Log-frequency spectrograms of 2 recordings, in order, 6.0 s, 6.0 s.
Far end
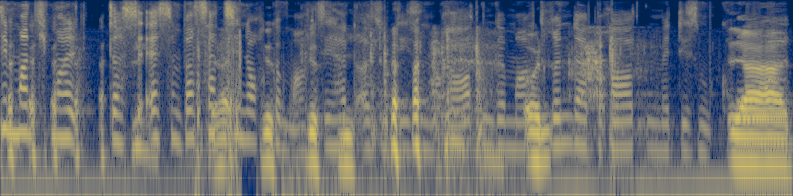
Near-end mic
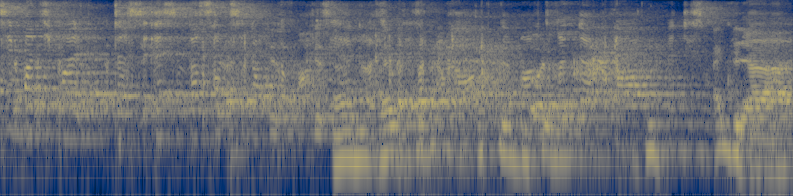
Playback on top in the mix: Yes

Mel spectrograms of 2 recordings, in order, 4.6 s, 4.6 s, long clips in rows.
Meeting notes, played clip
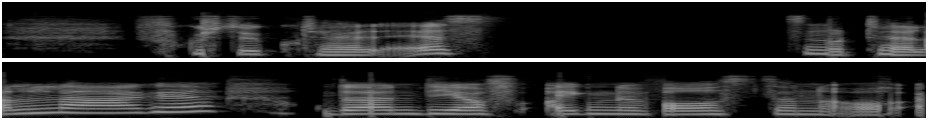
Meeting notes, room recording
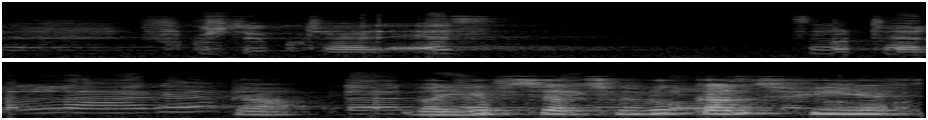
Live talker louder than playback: Yes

